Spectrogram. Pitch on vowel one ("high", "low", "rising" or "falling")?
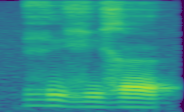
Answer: falling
